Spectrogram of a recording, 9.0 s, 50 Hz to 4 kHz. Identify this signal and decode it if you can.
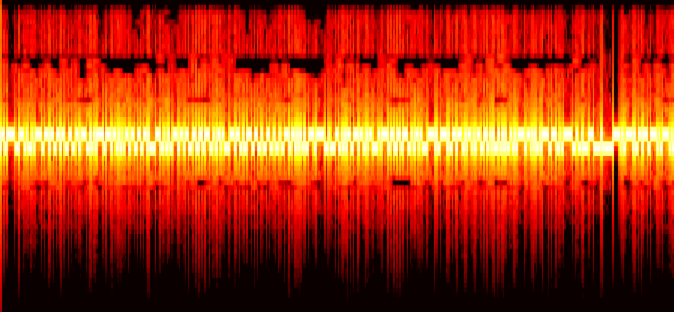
RTTY, about 45.45 baud. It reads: THE LINE SIGNALING APPARATUS BEING DIFFERENT.
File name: fsk170 / printing-telegraph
